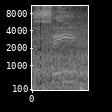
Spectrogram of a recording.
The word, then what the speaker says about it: seine: One is called a seine net. It rhymes with strain, and I know you know what strain means. When you make pasta, you strain out all the water. So this is a seine net, and it does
